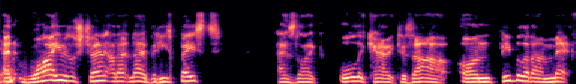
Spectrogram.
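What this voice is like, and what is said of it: Put-on Australian accent. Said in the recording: “How am I doing with the accent, by the way? ... You're doing okay.”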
